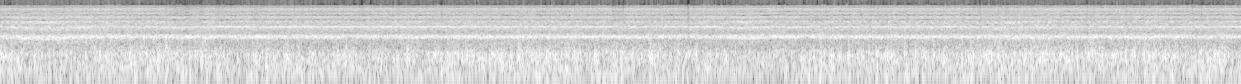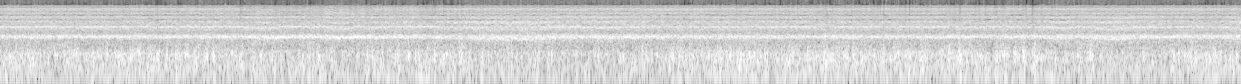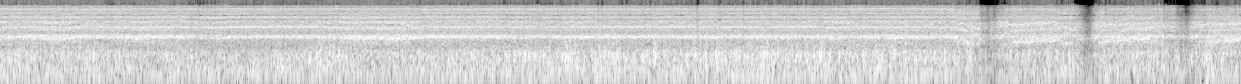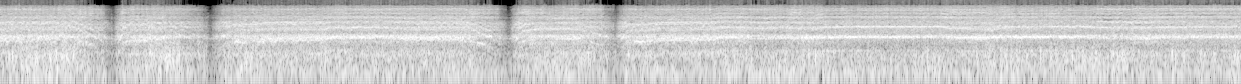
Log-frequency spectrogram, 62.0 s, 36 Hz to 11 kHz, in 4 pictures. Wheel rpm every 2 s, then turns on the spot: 230, 230, 230, 230, 230, 230, 230, 230, 230, 230, 220, 220, 230, 230, 230, 230, 220, 230, 230, 230, 230, 170, 120, 150, 110, 210, 130, 160, 220, 230, 230.
none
